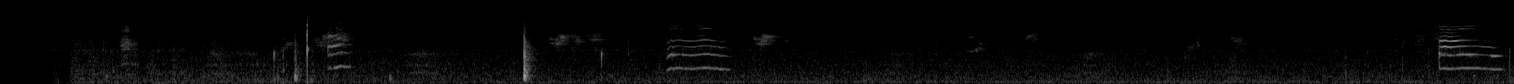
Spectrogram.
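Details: Mouse, a very vocal gray tabby house cat, kept confined for a few days while unwell and on medication. Two quieter harmonic meows, one mid-recording and one at the end, rise then fall over a steady indoor background hiss with small knocks.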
